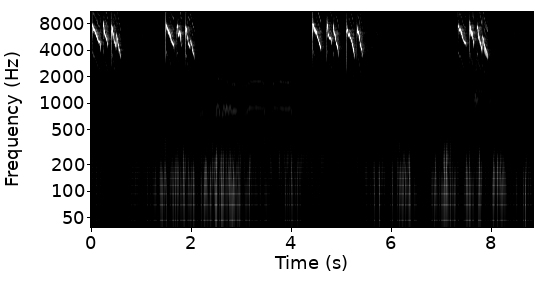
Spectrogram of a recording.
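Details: Forest white-eye lure song, played so caged white-eyes start singing: four clusters of three rapid, high, descending chirps spaced a few seconds apart, with a faint hum and one sharp click.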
